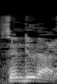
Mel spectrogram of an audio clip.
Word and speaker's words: Sin Dudas: How do you pronounce that song? – Sin Dudas. – Sin Dudas.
